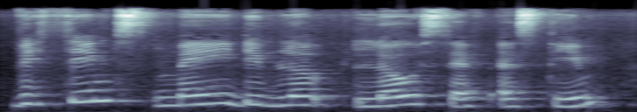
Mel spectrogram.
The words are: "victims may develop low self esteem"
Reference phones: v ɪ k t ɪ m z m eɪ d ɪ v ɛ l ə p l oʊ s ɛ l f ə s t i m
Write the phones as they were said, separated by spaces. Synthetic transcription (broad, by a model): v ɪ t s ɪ m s m eɪ d ɪ v ɛ l ə p l oʊ s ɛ f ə s t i m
